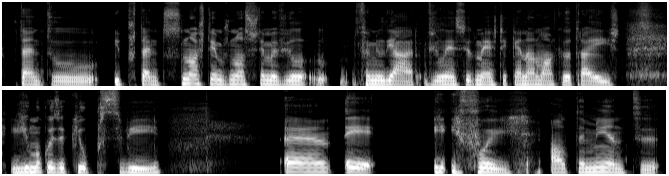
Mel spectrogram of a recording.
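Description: Portuguese woman in her 40s, guest on a podcast, chatty and animated, smooth clear voice, dry close sound. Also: sits low, dry recording. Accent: European Portuguese. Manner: expressive, animated storytelling with frequent laughs. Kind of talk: casual chat.

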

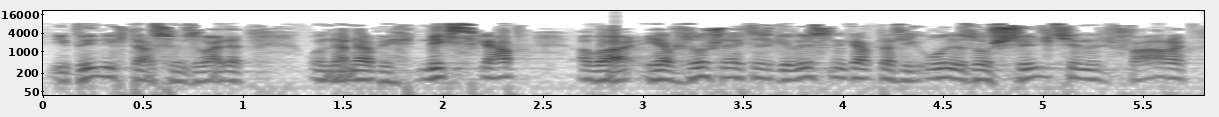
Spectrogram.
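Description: A man's voice: mid-range voice, fairly even intonation, quick pace, darkish tone, husky. A man preaching a sermon, speaking emphatically and addressing the listener directly with repeated questions.

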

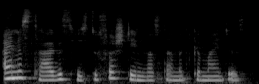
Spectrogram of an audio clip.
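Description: Woman voicing an elderly grandma spider, soft, slow, tender, mellow, storybook. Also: mid-range voice, breathy edge. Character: gentle elderly grandma spider, wise and loving.

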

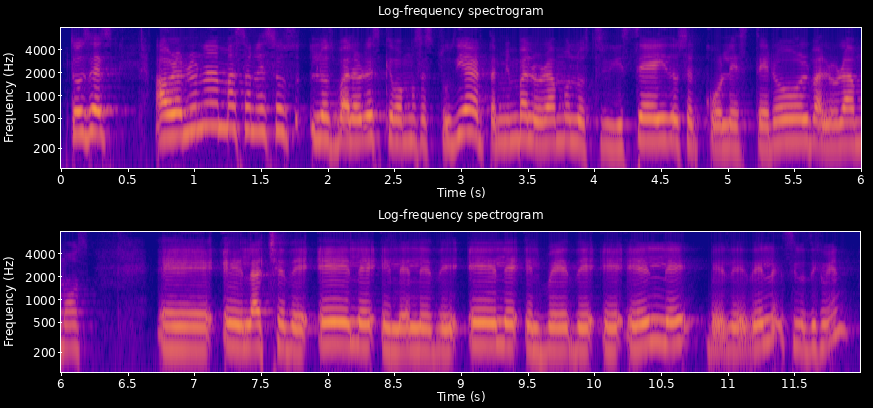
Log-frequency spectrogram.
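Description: A doctor who makes health videos talks casually and directly to the camera, chatty and repetitive as she coaxes her viewers along. Her voice is a little high and warm, at a normal speed.

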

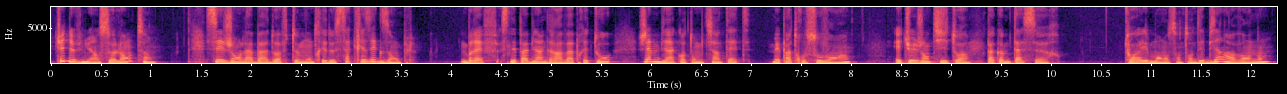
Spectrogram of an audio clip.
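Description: A woman's voice: mid-range voice, a little fast, darkish tone, natural voice. A woman reading the lines of a coarse, menacing middle-aged father who speaks with blunt contempt and false friendliness. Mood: mocking.

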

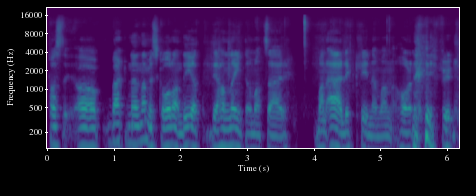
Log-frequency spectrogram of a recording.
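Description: A man's voice: fairly low pitch, fairly even intonation, dark tone. A young man co-hosting a casual podcast chat, laid-back and argumentative, laughing often, on a dull lo-fi recording. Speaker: podcast co-host. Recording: dull lo-fi sound.

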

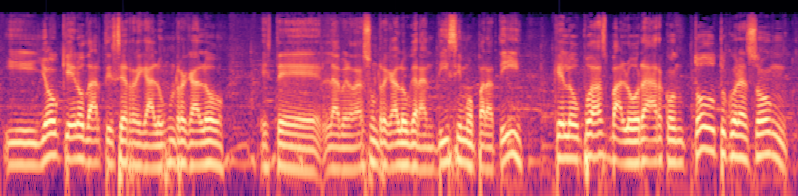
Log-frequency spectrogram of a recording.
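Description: A man's voice: medium pitch, fairly even intonation, a little slow, soft background music. A man preaching a radio sermon, earnestly urging his listeners in direct address.

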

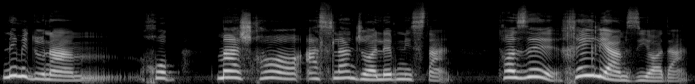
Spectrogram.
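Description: A woman voicing a young boy who is anxious and reluctant about his homework, answering in hesitant, slow-starting replies. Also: sits high, voice pushed up.

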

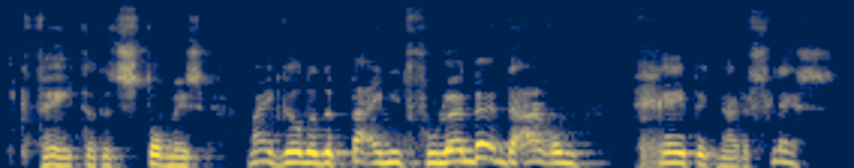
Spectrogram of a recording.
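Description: Man voicing a sobbing middle-aged widower, halting, repeated words, strained high voice. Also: creaky, darkish tone.

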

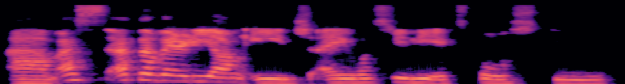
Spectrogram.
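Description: A young Filipino woman with a Filipino accent, speaking earnestly and reflectively as an interview guest, with frequent pauses and fillers. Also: sits low, lively intonation, sharp tone, breathy edge, poor audio. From Philippines. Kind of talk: conversational interview.

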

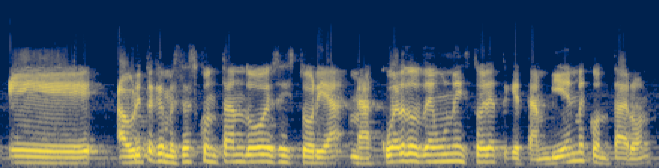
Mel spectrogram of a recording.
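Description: A man with a Mexican accent, a radio host telling an anecdote in casual, animated chat. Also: on the high side, fairly quick. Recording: slightly muffled radio recording.

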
